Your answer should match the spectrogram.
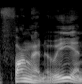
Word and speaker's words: Whanganui: The name's since been corrected to Whanganui, and that's the pronunciation we're using in this podcast, although Pākehā at the time would have spelled it without the H.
